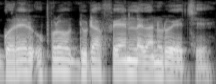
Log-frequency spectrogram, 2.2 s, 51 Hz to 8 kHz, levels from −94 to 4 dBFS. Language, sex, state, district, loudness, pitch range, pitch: Bengali, male, Assam, Hailakandi, -14 LUFS, 90-110 Hz, 100 Hz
